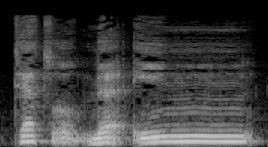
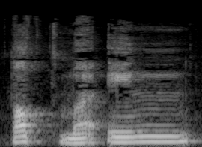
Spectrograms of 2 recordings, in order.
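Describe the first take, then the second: First: The first t sound is plain and light. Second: The first t sound is velarized and heavy. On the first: The speaker calls it right. "The first one is not velarized, it's attenuated" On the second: The speaker calls it wrong. "it ends up with a double ta, ... and this is wrong"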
